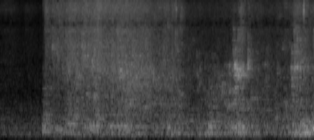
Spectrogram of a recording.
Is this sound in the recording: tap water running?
yes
